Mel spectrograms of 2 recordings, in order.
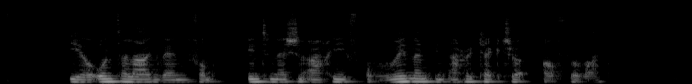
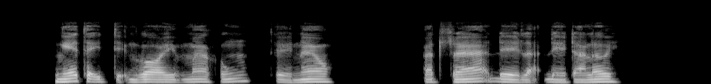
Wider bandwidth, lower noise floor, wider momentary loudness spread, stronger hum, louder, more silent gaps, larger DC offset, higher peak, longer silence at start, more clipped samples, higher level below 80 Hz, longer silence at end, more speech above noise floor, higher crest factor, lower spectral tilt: first, 11.5 kHz vs 7.6 kHz; second, -79 dBFS vs under -90 dBFS; first, 14 LU vs 10 LU; neither; second, -41 LUFS vs -18 LUFS; second, none vs 2.53-2.69 s, 3.38-4.22 s; neither; second, -22 dBFS vs 0 dBFS; first, 0.7 s vs 0.55 s; neither; second, -78 dBFS vs -52 dBFS; about the same, 0.9 s vs 0.95 s; second, 38 dB vs over 74 dB; about the same, 18 dB vs 18 dB; about the same, -7 dB/octave vs -7 dB/octave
